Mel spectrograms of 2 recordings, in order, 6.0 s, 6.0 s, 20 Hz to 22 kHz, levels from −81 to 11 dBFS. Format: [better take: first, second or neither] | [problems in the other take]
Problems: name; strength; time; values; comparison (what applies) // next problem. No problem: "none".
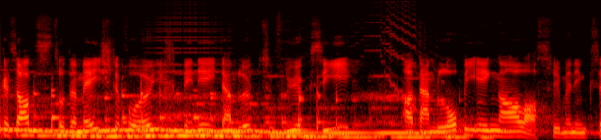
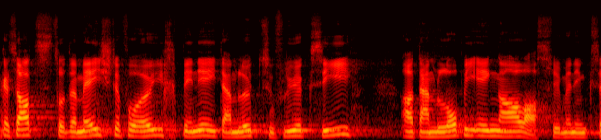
second | background sound (Marimba, xylophone); 1 dB above the speech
